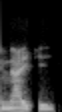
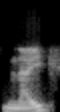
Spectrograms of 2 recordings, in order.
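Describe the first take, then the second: First: The name is said the English way. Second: The name is said the Greek way. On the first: "in English we say Nike" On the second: "it is actually pronounced Nike in like in Greek mythology"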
